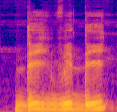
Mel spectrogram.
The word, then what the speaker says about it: দিগ্বিদিক: 5 number, দেখো সন্ধির ফলে ক যদি গ হয়ে যায় তার সঙ্গে বফলা হলে বফলার উচ্চারণ হয়, যেমন দিগ্বিদিক, তারপরে দিক বিজয় ইত্যাদি।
